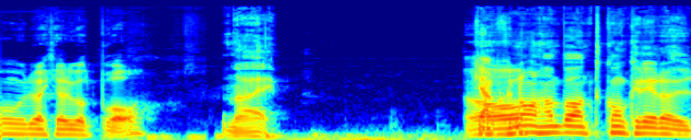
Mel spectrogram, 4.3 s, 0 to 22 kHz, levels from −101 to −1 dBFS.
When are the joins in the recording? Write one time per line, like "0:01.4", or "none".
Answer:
0:01.3
0:02.9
